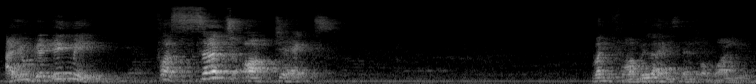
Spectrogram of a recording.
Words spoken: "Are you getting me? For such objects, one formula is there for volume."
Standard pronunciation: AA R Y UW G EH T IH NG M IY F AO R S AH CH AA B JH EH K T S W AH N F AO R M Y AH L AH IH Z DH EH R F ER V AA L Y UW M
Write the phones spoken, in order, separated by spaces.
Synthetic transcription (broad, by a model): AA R Y UW G EH T IH NG M IY F AO R S AH CH AA B JH EH K T S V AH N F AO R M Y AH L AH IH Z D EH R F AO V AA L Y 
